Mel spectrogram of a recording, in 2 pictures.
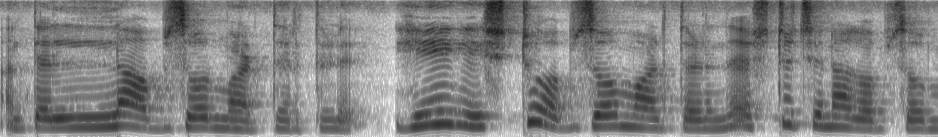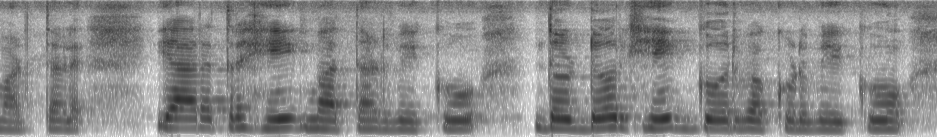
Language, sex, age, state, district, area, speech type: Kannada, female, 30-45, Karnataka, Bangalore Rural, rural, spontaneous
